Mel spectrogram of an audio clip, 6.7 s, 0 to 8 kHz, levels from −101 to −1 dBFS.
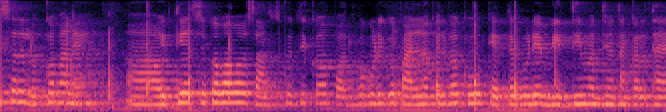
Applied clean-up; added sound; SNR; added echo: none; Walk, footsteps; 14 dB; none.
